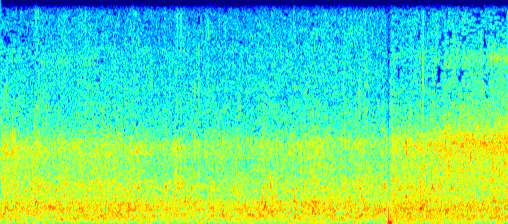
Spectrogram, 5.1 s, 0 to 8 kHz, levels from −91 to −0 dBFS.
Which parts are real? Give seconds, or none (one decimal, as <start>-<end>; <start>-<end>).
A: 0.0-0.4; 0.9-5.1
